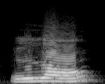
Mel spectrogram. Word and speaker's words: long: Long, long. Não pronuncia esse G aqui, repete. Long. Muito bem, G mudo, ele não aparece, tá? E o ON aqui, bem nasalado, long, que é longo, tá certo?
